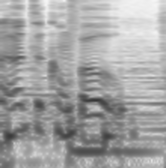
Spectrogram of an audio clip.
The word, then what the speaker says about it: Antetokounmpo: Yeah, oh, wait, what's the one Antetokounmpo play for? – Yeah, the Milwaukee Bucks.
